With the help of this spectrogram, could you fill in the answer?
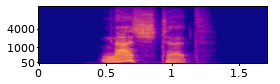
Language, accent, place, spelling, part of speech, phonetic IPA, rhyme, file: German, Germany, Berlin, naschtet, verb, [ˈnaʃtət], -aʃtət, De-naschtet.ogg
- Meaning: inflection of naschen: 1. second-person plural preterite 2. second-person plural subjunctive II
